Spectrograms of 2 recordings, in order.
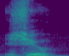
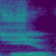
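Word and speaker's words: Xu: turns out to be, is it pronounced Zhu? X-U? Zhu? Yeah, something like that. I think it's Zhu.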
